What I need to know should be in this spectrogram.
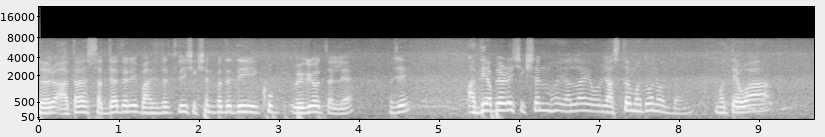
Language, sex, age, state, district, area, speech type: Marathi, male, 18-30, Maharashtra, Sindhudurg, rural, spontaneous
